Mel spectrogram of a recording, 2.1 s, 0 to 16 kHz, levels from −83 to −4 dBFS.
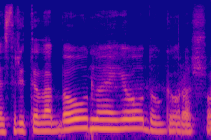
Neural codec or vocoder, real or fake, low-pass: vocoder, 44.1 kHz, 128 mel bands, Pupu-Vocoder; fake; 14.4 kHz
